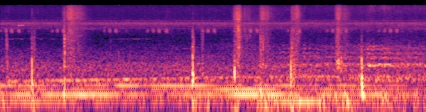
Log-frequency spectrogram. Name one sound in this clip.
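Footsteps crunch slowly over dry ground.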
